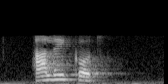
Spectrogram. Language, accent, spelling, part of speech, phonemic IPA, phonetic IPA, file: Armenian, Eastern Armenian, ալեկոծ, adjective, /ɑleˈkot͡s/, [ɑlekót͡s], Hy-ալեկոծ.ogg
- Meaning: 1. surging, billowing (of a wave) 2. deeply distressed, moved, restless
